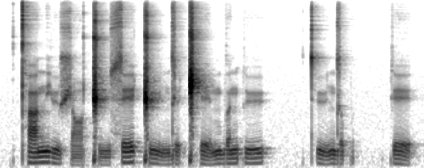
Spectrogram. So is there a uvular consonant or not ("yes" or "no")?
no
